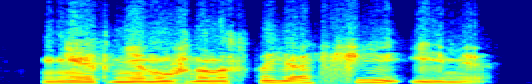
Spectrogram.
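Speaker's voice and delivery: kindly, gentle, unhurried voice. A man answers a hesitant stranger who has just given a name; gently. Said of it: "ласково сказал Холмс".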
